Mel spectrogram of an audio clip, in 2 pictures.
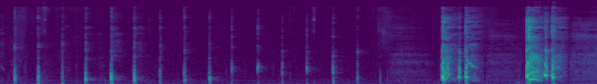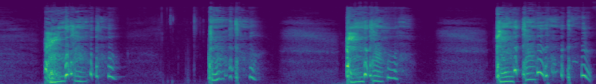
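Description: Faint rhythmic clicks, then six harsh, loud coughing bursts with brief pauses between them, indoors.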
